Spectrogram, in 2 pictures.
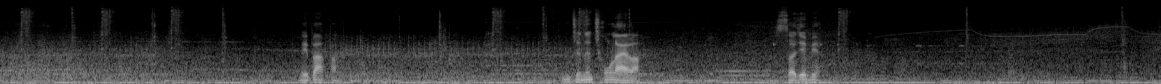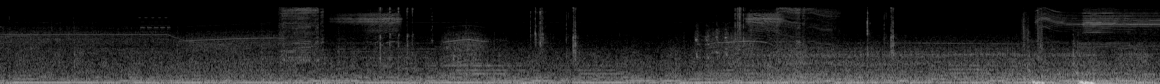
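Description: A small remote-controlled car's electric motor hums steadily as it drives.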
